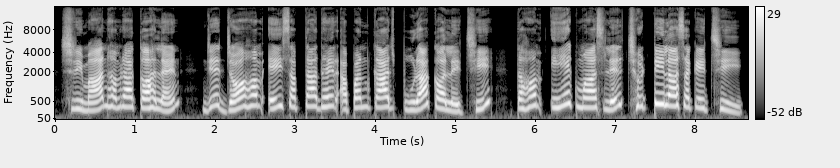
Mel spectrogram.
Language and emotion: Maithili, happy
